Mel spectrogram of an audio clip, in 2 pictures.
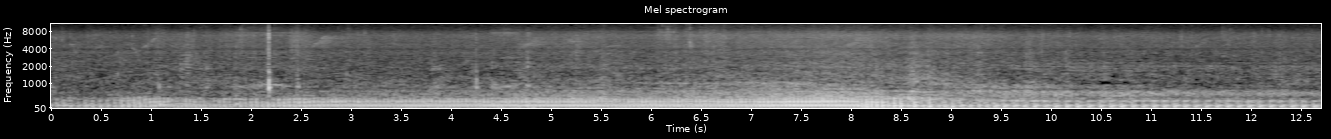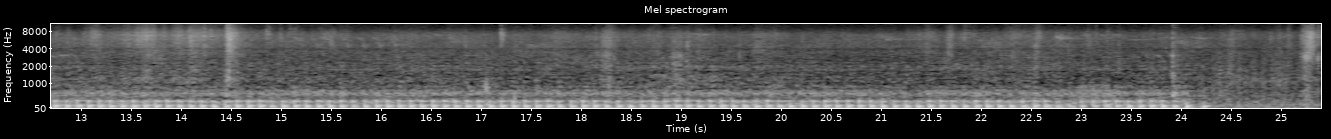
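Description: A small engine running close by, growing louder over the first several seconds, then about nine seconds in settling into an even, rapid pulsing that cuts off abruptly at the end.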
